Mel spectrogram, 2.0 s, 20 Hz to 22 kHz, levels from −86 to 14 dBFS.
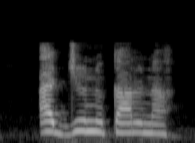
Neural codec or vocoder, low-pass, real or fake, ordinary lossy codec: codec, 16 kHz, 8 kbps, FreqCodec, larger model; 7.2 kHz; fake; MP3, 48 kbps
